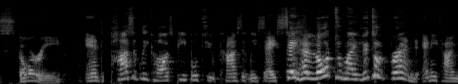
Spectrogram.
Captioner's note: putting on a voice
